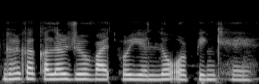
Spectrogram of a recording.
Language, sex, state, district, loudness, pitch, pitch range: Hindi, female, Arunachal Pradesh, Longding, -16 LUFS, 230 Hz, 225-240 Hz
